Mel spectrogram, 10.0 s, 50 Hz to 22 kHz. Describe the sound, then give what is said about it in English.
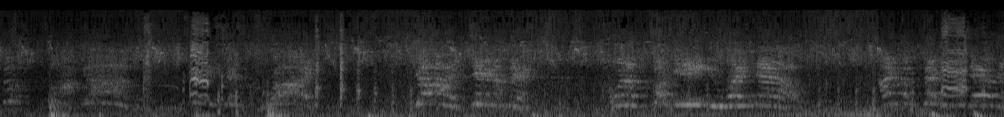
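A group of about 25 chickens clucks steadily, with busy overlapping calls throughout and occasional sharper squawks and thumps, amid a lively farmyard bustle. “Those are the chickens!”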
